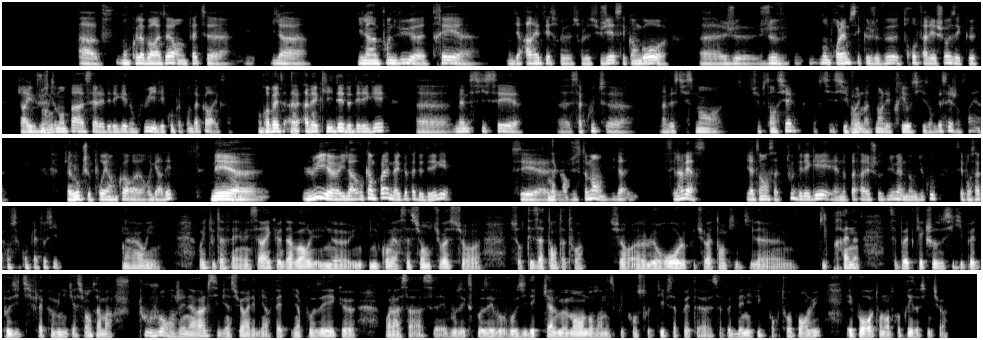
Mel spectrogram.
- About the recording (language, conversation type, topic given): French, advice, Comment surmonter mon hésitation à déléguer des responsabilités clés par manque de confiance ?
- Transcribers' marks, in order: scoff; stressed: "toujours"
